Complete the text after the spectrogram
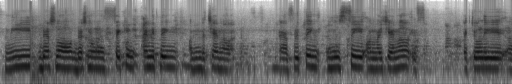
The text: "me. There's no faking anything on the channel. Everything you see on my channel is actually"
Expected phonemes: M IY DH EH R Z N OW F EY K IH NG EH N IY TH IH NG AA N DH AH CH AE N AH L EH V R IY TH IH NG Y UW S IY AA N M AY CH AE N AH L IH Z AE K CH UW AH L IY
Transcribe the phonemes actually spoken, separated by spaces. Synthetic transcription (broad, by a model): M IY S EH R S N OW F EY K IH NG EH N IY T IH NG AA N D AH CH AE N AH L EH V R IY T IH NG Y UW S IY AA N M AY CH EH N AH L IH S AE K CH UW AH L IY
